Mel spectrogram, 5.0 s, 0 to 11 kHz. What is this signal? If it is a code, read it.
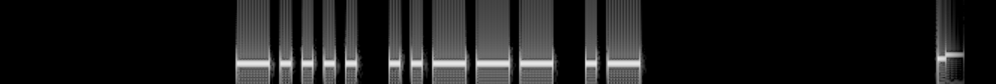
Morse code, heard as a keyed tone, about 22 wpm, 700 Hz. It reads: 62A
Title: Common Cut Numbers - 3-Digit 22wpm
